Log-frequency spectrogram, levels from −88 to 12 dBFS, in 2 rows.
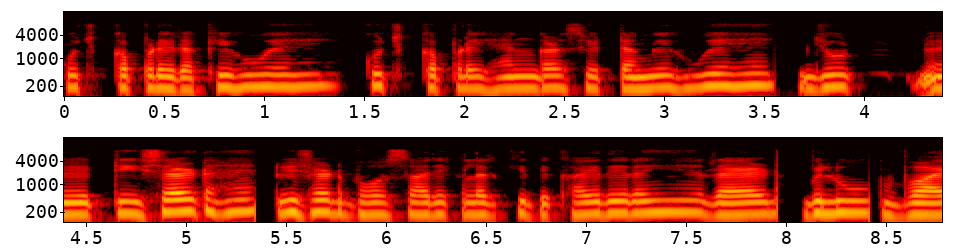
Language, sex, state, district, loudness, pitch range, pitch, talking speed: Hindi, female, Maharashtra, Chandrapur, -32 LUFS, 180-200 Hz, 190 Hz, 190 wpm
